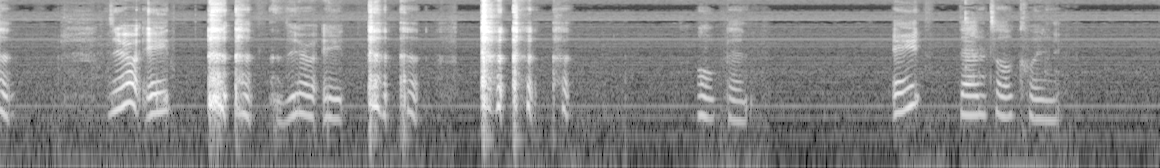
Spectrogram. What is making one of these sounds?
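A young woman speaks animatedly and playfully into a close microphone.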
